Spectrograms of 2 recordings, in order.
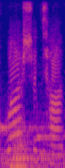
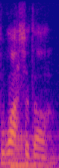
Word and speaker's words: Ouachita: washington how would you pronounce it it's washita baptist university get it right it's watertall people it's washata and welcome back to rav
